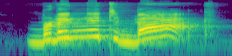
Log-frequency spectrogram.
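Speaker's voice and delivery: lifted call across the yard. A narrator's reading. Annie calling her puppy back, lifted call. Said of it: "Annie called".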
